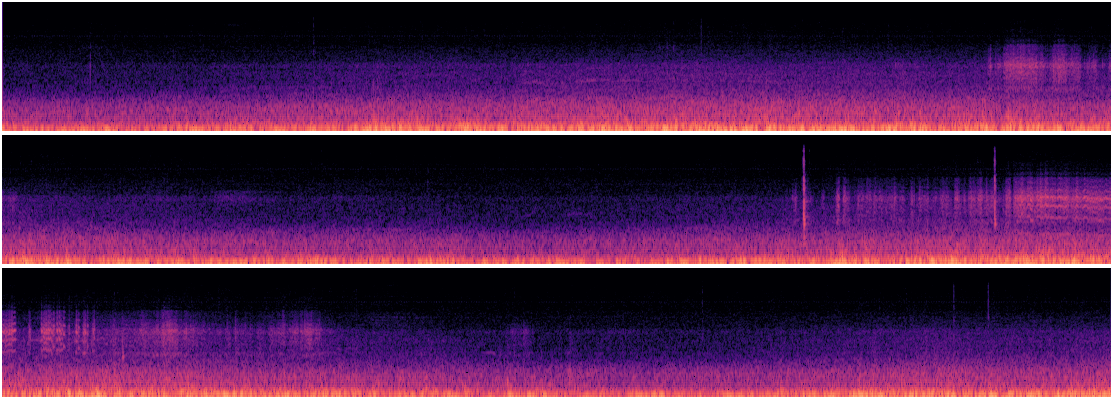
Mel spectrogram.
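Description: Wind rushing over the microphone of a camera carried through the air on a tandem paraglider flight: a steady loud rumble, with brief hissy gusts and two sharp clicks about ten seconds in.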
